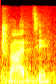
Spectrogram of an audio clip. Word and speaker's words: čvarci: It's called čvarci.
